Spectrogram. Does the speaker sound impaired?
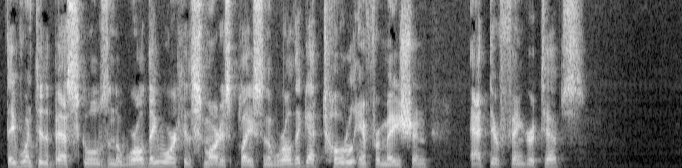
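No.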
